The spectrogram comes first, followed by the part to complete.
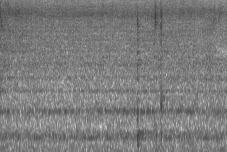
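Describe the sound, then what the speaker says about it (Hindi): Chicken pieces sizzle and fry in a pan over browned onions, a steady hiss with a few soft stirring clicks near the middle. "अब मैंने इसमें चिकन डाल दिया।"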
